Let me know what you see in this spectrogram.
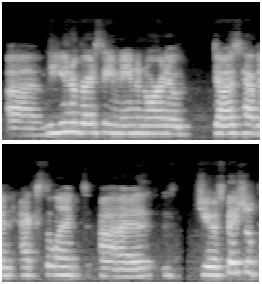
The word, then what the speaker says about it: Orono: Yeah, Orono.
